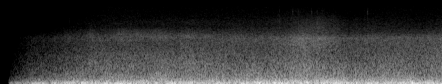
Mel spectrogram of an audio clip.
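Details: Loud crashing surf and wind buffeting the microphone build up after a brief silence, with no animal calls.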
